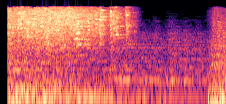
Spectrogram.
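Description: Intro music with a glass-shattering sound effect. It starts suddenly with a bright crash that fades over about a second and a half, over low sustained bass notes.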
